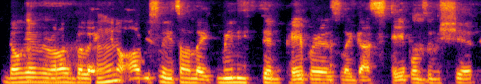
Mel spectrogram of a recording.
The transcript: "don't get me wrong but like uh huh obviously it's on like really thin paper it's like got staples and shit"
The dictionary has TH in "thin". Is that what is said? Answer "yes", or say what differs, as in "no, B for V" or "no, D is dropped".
yes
